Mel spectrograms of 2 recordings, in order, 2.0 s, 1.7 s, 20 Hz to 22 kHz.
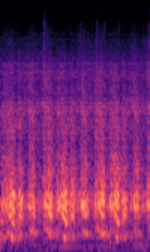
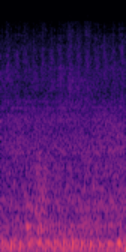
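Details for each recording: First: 2017 Nissan Titan 5.6L V8, about 164,000 miles, losing half the engine: cranking compression test on one bank with even, steady beats reads 200 PSI, which is normal. A mechanical issue is suspected elsewhere. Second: 2017 Nissan Titan 5.6L V8 at idle: low, lumpy, stumbling exhaust beat. Mode 6 data shows misfires on the odd bank and none on the even bank, so one side of the engine is at fault despite parts already replaced.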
